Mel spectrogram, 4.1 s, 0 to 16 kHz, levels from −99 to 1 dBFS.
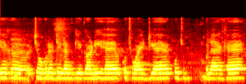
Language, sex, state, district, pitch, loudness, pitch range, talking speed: Hindi, male, Uttar Pradesh, Shamli, 185 Hz, -14 LUFS, 180-190 Hz, 175 wpm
